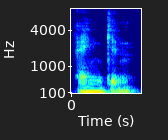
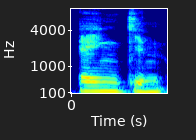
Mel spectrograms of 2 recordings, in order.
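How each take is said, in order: First: The first vowel is a single plain sound. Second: The first vowel glides between two vowel sounds. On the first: The speaker calls it wrong. "and not engin" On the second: The speaker calls it right. "E becomes a"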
